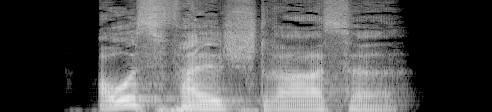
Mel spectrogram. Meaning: radial exit road, arterial road, parkway
- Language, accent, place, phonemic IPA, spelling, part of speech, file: German, Germany, Berlin, /ˈaʊ̯sfalˌʃtʁaːsə/, Ausfallstraße, noun, De-Ausfallstraße.ogg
